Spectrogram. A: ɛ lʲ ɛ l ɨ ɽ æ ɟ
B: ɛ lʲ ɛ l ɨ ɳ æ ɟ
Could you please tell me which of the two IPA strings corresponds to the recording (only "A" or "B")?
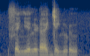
A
